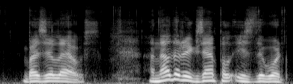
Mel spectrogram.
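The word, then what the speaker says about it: βασιλεύς: but we do not pronounce this word as basileus basileus no we pronounce it as basileos basileos another example is the word paos we have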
